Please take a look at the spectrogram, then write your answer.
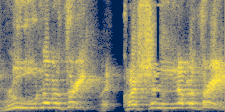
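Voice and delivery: high, loud showman genie turning the question into a rule. Retold or imitated. Guest mimics the host's question as the Aladdin genie, high and loud. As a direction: boom it out like the cartoon genie. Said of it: "you did go into genie territory".

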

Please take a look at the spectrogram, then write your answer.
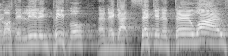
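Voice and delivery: fiery preacher denunciation; preaching at full force. Acted. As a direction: preach hard against the sinners.

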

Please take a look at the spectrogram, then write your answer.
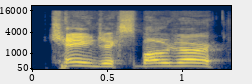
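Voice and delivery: slow, high, loud command. Real, not acted. Repeats a command louder and slower.

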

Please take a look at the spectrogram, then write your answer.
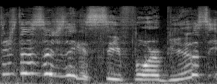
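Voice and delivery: loud laughing shout of disbelief. Real, not acted. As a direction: laugh off the accusation.

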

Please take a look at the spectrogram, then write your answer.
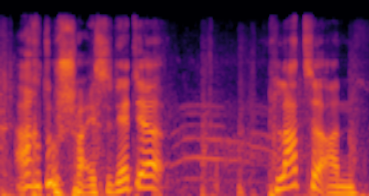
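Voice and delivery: alarmed exclamation. Real, not acted. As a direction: blurt it out in shock. Alarmed at armored enemy.

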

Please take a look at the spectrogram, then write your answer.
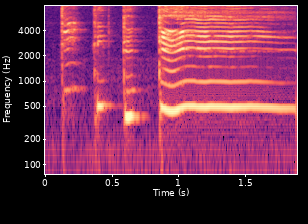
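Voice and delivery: high, soft sing-song error beeps; high quiet beeps. Pretend. Mocking the broken computer with soft high beeps. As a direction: chirp it softly like a machine.

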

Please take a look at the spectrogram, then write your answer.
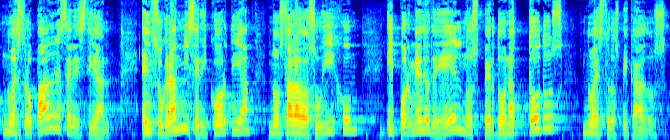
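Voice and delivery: ordinary delivery

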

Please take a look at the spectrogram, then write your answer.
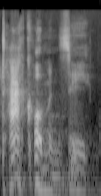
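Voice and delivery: ordinary delivery

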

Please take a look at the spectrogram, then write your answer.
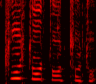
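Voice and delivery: tiny, very soft toots; quiet demo. Shown as a demonstration. Player showing teammate how to tone it down, very quiet. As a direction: show how to speak softly in little toots. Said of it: "You need to kinda go like".

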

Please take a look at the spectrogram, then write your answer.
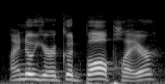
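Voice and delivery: loud gruff bark; loud, challenging bark. A narrator's reading. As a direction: bark it at him like a tough boss. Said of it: "Mister Rickey barked".

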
